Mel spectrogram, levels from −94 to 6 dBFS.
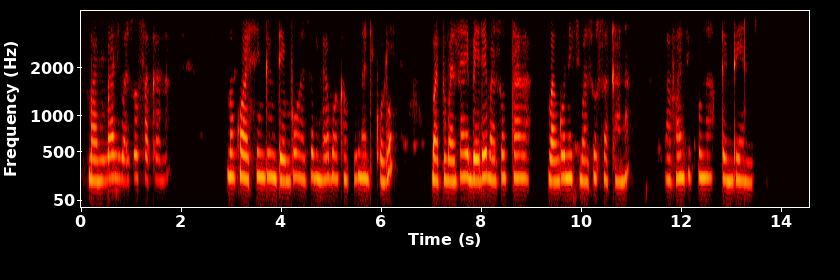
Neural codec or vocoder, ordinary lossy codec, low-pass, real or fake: codec, 32 kHz, 1.9 kbps, SNAC; AAC, 32 kbps; 3.6 kHz; fake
